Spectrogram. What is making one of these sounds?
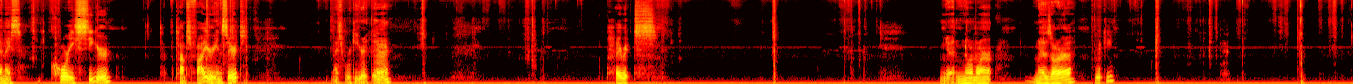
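Hands shuffle through a stack of baseball trading cards.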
